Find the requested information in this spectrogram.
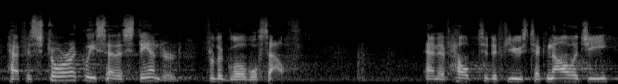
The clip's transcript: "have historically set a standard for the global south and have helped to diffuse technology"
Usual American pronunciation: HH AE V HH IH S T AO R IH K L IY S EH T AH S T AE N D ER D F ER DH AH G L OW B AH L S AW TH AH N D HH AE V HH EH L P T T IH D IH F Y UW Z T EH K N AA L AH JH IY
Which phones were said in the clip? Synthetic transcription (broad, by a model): HH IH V HH IH S T AO R IH K L IY S EH T AH S T AE N D ER D F ER DH AH G L OW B L S AW TH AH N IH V HH EH L P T T IH D IH F Y UW Z T EH K N AA L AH JH IY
